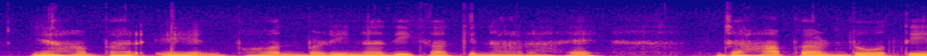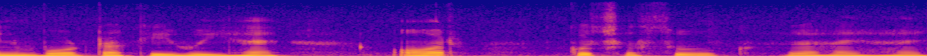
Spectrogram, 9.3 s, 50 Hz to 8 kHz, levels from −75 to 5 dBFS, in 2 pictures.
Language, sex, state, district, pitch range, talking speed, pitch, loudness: Hindi, female, Bihar, Saran, 150-170 Hz, 135 wpm, 160 Hz, -13 LUFS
